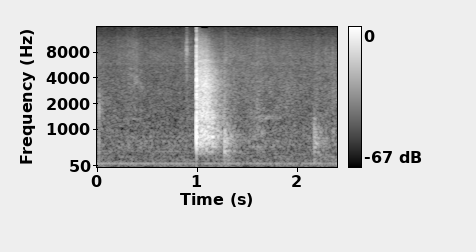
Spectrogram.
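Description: A paintbrush is set down on a table with a sharp knock.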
